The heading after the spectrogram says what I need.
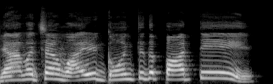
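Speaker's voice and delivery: very high-pitched Indian-sounding accent. Trying to imitate how some people talk, in an accent that comes out Indian-sounding. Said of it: "that sounds like an Indian".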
